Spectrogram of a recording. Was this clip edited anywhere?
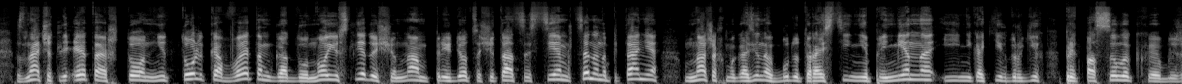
yes; 2 cuts; at 5.7 s, 6.1 s

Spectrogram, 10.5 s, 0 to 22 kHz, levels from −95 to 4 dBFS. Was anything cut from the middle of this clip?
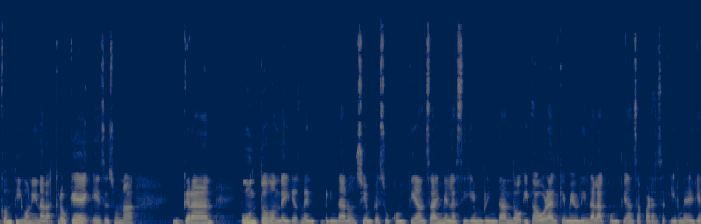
yes; 2 cuts; at 3.5 s, 8.0 s

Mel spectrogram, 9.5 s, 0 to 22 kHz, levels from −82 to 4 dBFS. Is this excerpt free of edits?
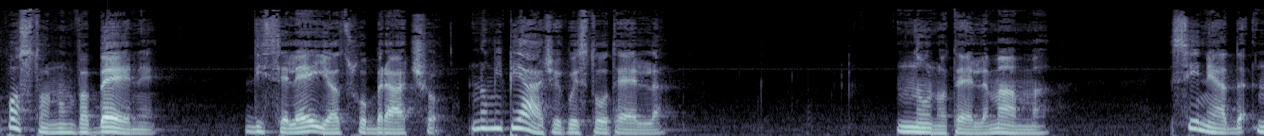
no; 3 cuts; at 2.4 s, 3.4 s, 7.0 s

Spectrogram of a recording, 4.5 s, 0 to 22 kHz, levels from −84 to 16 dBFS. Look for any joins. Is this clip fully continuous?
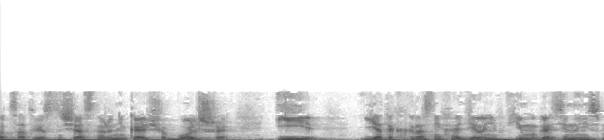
no; 1 cut; at 3.3 s

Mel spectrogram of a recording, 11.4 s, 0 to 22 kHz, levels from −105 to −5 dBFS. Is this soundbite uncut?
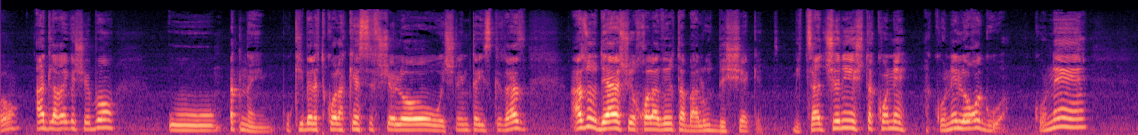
no; 2 cuts; at 2.3 s, 7.9 s

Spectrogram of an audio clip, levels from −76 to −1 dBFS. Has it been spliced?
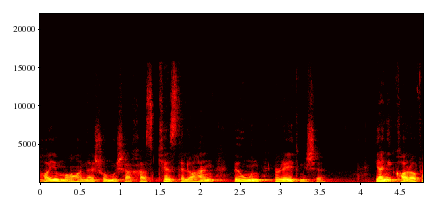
yes; 3 cuts; at 1.4 s, 2.9 s, 3.3 s

